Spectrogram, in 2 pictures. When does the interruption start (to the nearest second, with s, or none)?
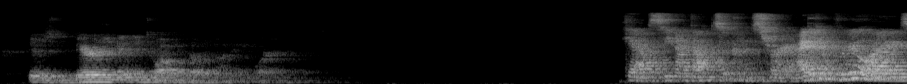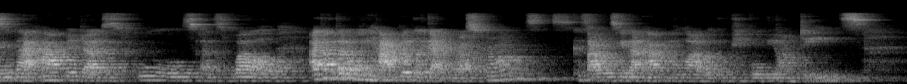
none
